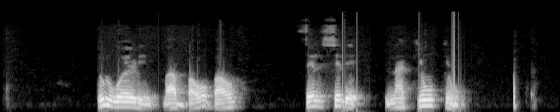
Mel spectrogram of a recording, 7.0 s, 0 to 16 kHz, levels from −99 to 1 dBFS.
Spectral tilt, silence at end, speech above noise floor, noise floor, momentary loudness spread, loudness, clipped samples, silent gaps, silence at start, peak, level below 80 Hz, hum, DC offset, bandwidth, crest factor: -9.5 dB/octave; 1.2 s; 69 dB; -81 dBFS; 16 LU; -14 LUFS; under 0.1%; none; 1.25 s; 0 dBFS; -52 dBFS; none; under 0.1%; 8.2 kHz; 14 dB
